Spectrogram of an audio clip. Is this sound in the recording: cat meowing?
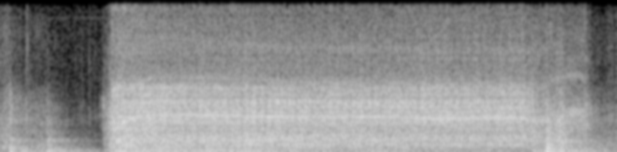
no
